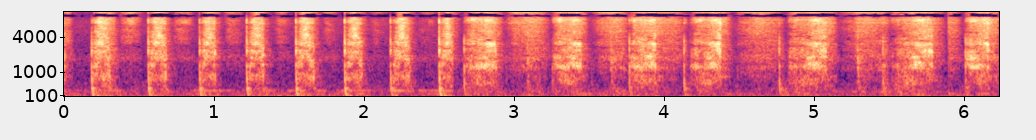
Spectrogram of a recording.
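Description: A plastic stylus tip is rubbed in long, sweeping strokes across a flat, solid iPad glass screen, which probably has a matte surface, while inking hair. It makes a quick, uneven series of dry, bright rasping scratches with a soft low body.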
